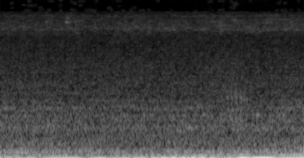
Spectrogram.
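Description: A petrol car engine idles with a low, uneven rumble that swells and sags instead of holding steady.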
